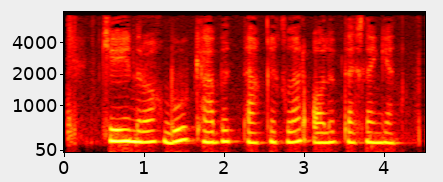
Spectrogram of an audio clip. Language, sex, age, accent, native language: Uzbek, female, 18-24, Jizzax, Uzbek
